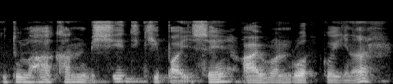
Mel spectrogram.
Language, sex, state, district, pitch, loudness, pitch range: Nagamese, male, Nagaland, Dimapur, 110 Hz, -19 LUFS, 100-115 Hz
